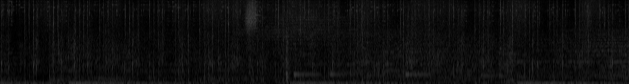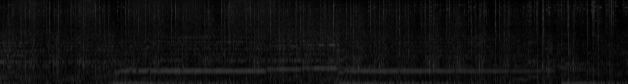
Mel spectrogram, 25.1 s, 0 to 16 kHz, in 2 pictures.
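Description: A horse gallops in The Witcher 3, its hooves drumming in a steady, continuous rhythm under swelling orchestral game music.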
